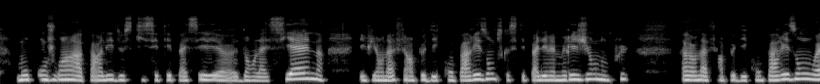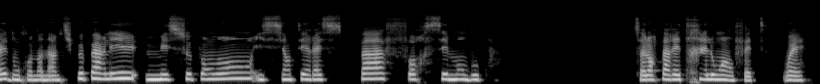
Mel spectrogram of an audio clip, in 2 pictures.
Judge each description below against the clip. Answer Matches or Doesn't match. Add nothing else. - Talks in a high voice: Matches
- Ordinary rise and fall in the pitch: Matches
